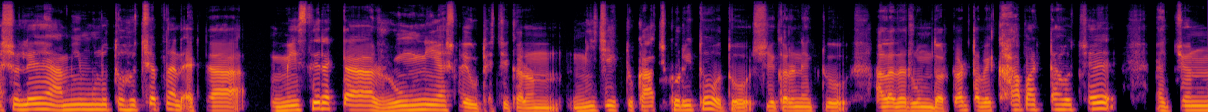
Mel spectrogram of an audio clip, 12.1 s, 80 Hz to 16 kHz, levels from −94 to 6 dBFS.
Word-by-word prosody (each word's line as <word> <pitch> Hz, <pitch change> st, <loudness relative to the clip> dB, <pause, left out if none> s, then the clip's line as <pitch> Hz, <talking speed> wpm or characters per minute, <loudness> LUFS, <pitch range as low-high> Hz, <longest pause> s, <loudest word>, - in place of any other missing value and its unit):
আসলে 160 Hz, +3 st, +2 dB, 0.3 s
আমি 155 Hz, +2 st, +1 dB
মূলত 165 Hz, -1 st, -1 dB
হচ্ছে 155 Hz, -1 st, -1 dB
আপনার 175 Hz, -2 st, 0 dB
একটা 135 Hz, -1 st, -3 dB, 0.7 s
মেসের 155 Hz, +7 st, +3 dB
একটা 185 Hz, -4 st, 0 dB, 0.4 s
রুম 135 Hz, +4 st, +3 dB, 0.2 s
নিয়ে 160 Hz, -1 st, +3 dB
আসলে 150 Hz, -, -2 dB
উঠেছি। 105 Hz, -1 st, -7 dB
কারণ 110 Hz, -1 st, +1 dB, 0.5 s
নিচে 135 Hz, +2 st, -1 dB
একটু 140 Hz, -, -7 dB
কাজ 135 Hz, +1 st, 0 dB, 0.2 s
করিতো, 150 Hz, +3 st, 0 dB, 0.2 s
তো -, -, +1 dB, 0.2 s
সে 135 Hz, -, -3 dB
কারণে 130 Hz, -1 st, +2 dB
একটু 125 Hz, -, -7 dB, 0.5 s
আলাদা 130 Hz, +1 st, +3 dB
রুম 125 Hz, 0 st, +2 dB
দরকার। 120 Hz, +6 st, -1 dB
তবে 130 Hz, -1 st, +1 dB
খাবারটা 160 Hz, +1 st, -1 dB
হচ্ছে 160 Hz, +3 st, -2 dB, 0.7 s
একজন 145 Hz, +4 st, -2 dB
145 Hz, 140 wpm, -20 LUFS, 130-160 Hz, 0.7 s, মেসের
